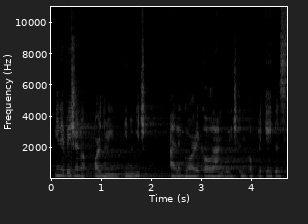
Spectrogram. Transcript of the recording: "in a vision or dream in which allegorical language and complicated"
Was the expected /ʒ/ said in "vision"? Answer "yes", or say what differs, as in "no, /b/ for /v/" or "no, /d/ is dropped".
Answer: no, /ʃ/ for /ʒ/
